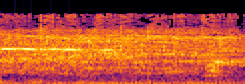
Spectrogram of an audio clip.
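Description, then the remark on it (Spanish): An applause sound effect: a crowd applauds and cheers in a steady, dense roar of clapping and whoops that stays loud for about two seconds, with no clear speech on top. “te, te lanzo unos aplausos.”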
